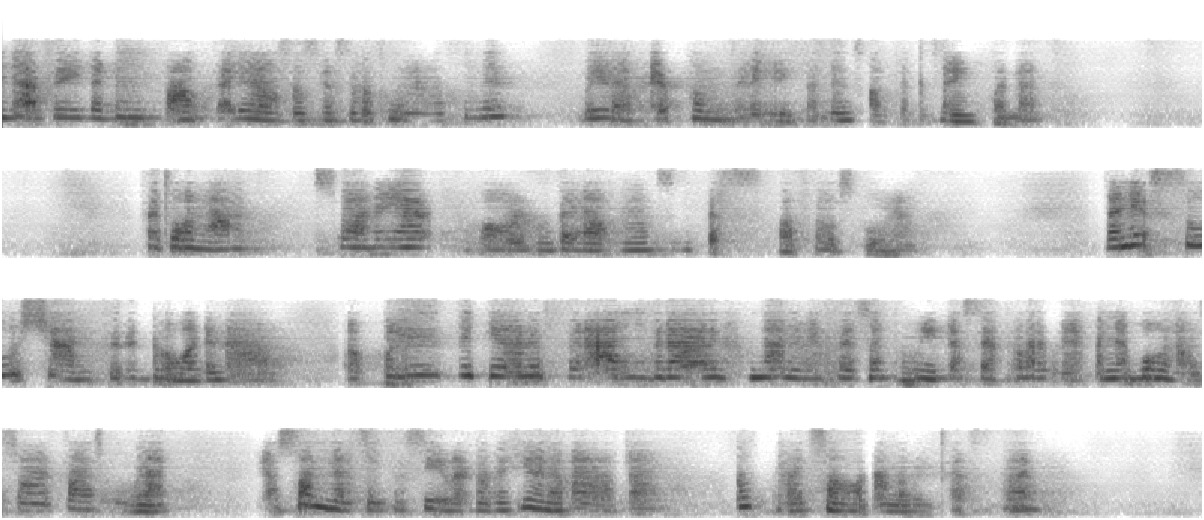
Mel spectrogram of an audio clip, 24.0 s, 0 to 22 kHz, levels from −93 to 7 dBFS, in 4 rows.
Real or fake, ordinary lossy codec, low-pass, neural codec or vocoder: fake; none; 7.2 kHz; codec, 44.1 kHz, 0.9 kbps, DAC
